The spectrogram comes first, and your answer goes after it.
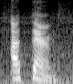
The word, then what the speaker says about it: attempts: It is an effect that attempts. The B is silent.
